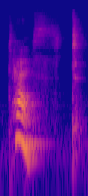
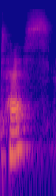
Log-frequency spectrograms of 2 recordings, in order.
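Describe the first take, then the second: First: It ends with a clear t after the s. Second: It ends on the s, with no t. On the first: The speaker calls it right. "I want to hear the S and the T" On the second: The speaker calls it wrong. "Don't just give me the S. I don't want to hear test"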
